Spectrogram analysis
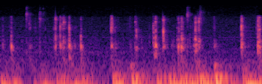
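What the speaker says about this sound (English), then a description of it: "step away from the keyboard" Rapid typing on a computer keyboard clatters in quick irregular bursts with a short pause, close and clear with no talking.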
